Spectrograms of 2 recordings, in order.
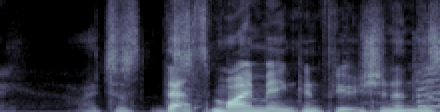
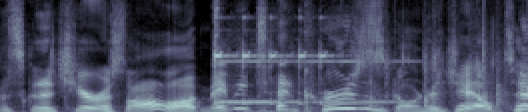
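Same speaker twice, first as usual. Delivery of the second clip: ordinary talk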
